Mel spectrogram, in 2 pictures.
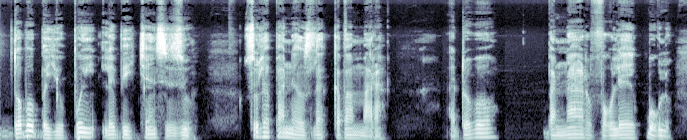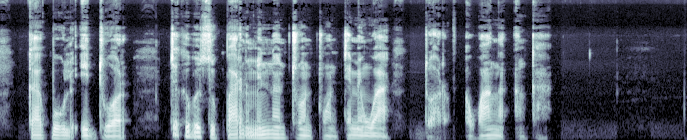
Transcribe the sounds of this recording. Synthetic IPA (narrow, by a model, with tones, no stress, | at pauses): dɔ˦bɔ˦ba˨jo˨po˦i˦la˦be˦t͡ʃɛ˦nsi˨zu˦ | so̰˦la˦pa̰˦nɛ˨lsla˦ka˨ba˦ma̰˨ɾʔa̰˨ | a̰˨dɔ˦bɔ˦ | ba˨naː˦ɾɪ˨vʊ˨ɣlɛː˦k͡po˨ɣlo˨ | ka˦˨k͡po˨ɣlo˨ʔɪ˨du˨ɔ˦ɾ | t͡ʃɛ˦ka˦ba˦su˨k͡pa˨ɾɪ˦ɾɨ̰˨mʔɪ˨˦nː˦a˦n˦tʊ˨ɔ˨ntʊ˨ɔ˨ntɛ˦mɪ˦wa̰ː˨ | dɔ̰˨ɾɪ˨a˨waː˦ŋa˨a˨ŋkaː˦˨˦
